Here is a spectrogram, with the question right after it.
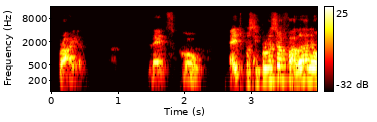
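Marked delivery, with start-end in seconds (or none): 0.1-2.3 grave, lento e pausado; fala do Toretto. Retold or imitated. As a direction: imita o Toretto, respira antes de falar. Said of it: "o Toretto fala pausadamente". (fala do Toretto, grave e pausada)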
